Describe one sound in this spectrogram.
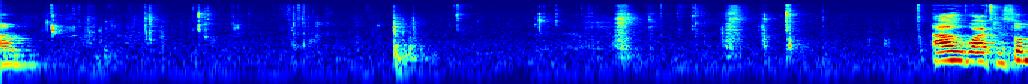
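A young woman chews and smacks her lips close to a microphone.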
